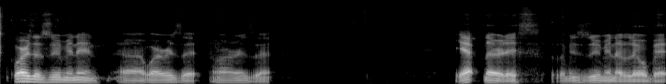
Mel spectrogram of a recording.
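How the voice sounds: A man's low-pitched voice with vocal fry, a slightly mellow tone, a moderate pace and a dry, close sound with no echo. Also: ordinary pitch variation.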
